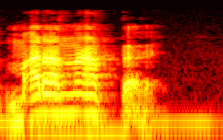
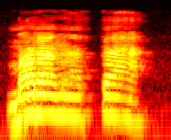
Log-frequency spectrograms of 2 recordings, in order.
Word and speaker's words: Maranatha: tônica na penúltima sílaba Maranata ou como dizem os católicos o a tônica na última sílaba Maranatha o significado é o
